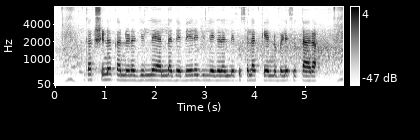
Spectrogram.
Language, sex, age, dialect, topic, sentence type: Kannada, female, 25-30, Coastal/Dakshin, agriculture, question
